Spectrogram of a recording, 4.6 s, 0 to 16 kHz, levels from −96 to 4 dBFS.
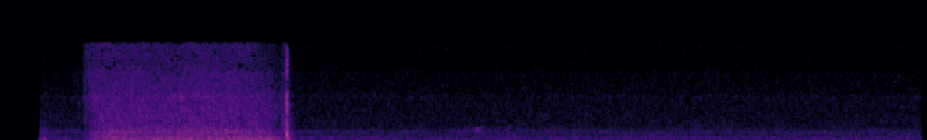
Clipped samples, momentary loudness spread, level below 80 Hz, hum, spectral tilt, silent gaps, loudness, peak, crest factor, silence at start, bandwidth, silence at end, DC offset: under 0.1%; 5 LU; -84 dBFS; none; -3.5 dB/octave; none; -57 LUFS; -30 dBFS; 32 dB; 0.2 s; 11.5 kHz; 0 s; under 0.1%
